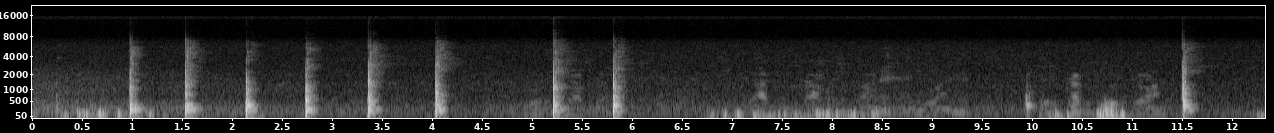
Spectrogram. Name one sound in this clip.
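A hand tool chops into a log.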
